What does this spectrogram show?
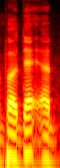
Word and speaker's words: bidet: Yeah, you have a bidet. What is it? How do you pronounce it?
